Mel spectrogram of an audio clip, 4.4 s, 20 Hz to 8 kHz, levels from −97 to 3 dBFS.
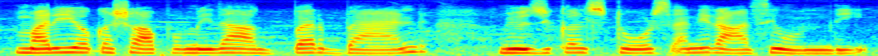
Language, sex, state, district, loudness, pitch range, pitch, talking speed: Telugu, female, Telangana, Mahabubabad, -16 LUFS, 200-220 Hz, 210 Hz, 150 wpm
